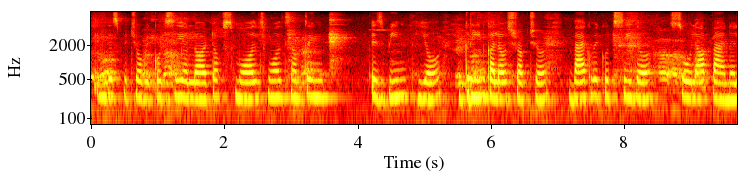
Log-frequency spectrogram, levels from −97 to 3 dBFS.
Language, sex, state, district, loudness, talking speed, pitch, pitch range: English, female, Punjab, Pathankot, -20 LUFS, 155 wpm, 235 Hz, 225-245 Hz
